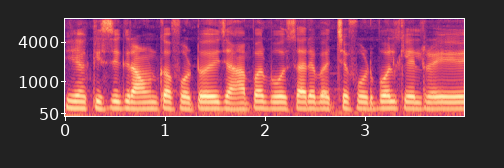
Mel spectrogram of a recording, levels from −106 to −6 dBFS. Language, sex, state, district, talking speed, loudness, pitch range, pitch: Hindi, female, Haryana, Charkhi Dadri, 225 wpm, -16 LUFS, 155-165 Hz, 160 Hz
